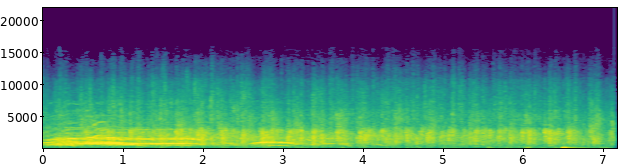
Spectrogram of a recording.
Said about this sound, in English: But for now, I'm going to invite you to give a big, big cheer for our amazing young people.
